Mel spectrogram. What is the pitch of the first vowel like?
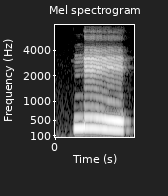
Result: falling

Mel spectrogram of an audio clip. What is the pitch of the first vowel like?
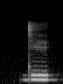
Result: high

